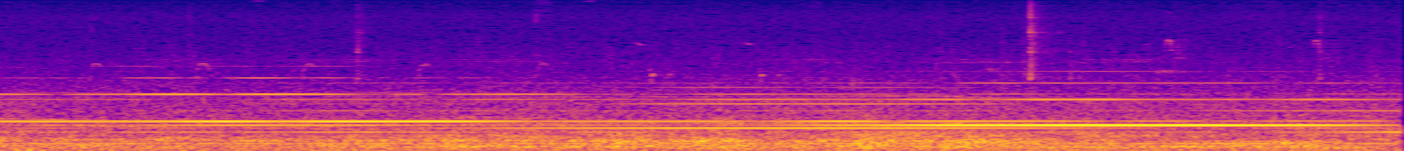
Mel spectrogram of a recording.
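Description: ACA Hurricane outdoor warning siren sounding a steady, sustained tone during its monthly test. The note holds with a slight drop in pitch midway and swells louder about seven seconds in.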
